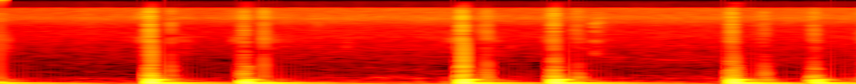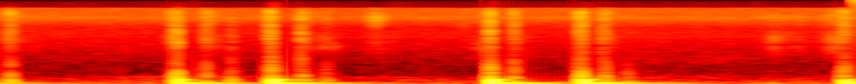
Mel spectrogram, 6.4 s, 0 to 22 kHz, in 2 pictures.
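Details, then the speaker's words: Acted ASMR nurse roleplay, stethoscope on chest: paired low thumps about 50 a minute, probably a sound effect; nurse calls it regularly irregular and not concerning, and asks about palpitations; heart sounds through stethoscope. "you've got a little bit of an irregular heartbeat there um but it's regularly irregular and it's nothing that I'm too concerned about"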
